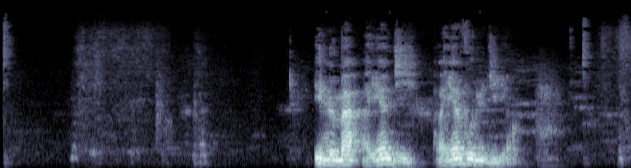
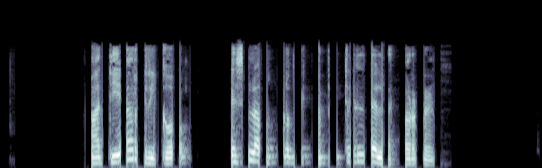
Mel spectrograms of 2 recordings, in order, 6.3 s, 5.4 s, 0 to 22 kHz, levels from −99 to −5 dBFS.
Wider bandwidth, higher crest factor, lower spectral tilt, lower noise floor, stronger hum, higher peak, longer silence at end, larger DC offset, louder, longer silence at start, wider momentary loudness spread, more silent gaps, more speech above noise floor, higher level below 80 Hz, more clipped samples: first, 11.5 kHz vs 7.8 kHz; about the same, 20 dB vs 18 dB; first, -7.5 dB/octave vs -4.5 dB/octave; second, -76 dBFS vs under -90 dBFS; neither; second, -4 dBFS vs 0 dBFS; about the same, 1.15 s vs 1.1 s; neither; about the same, -20 LUFS vs -18 LUFS; first, 3.15 s vs 0.9 s; first, 15 LU vs 12 LU; second, none vs 1.92-2.30 s; second, 57 dB vs over 73 dB; second, -58 dBFS vs -48 dBFS; neither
